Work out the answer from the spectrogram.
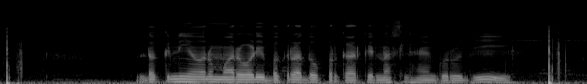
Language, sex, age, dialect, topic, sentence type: Hindi, male, 51-55, Garhwali, agriculture, statement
